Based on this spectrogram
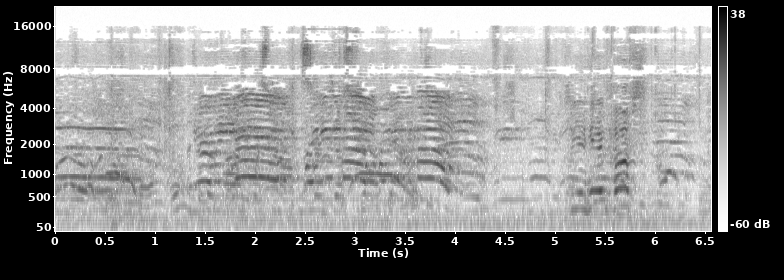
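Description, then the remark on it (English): A crowd gathered outside Brian Laundrie's house, many voices talking and calling over one another in a continuous, moderately loud babble, with a few raised shouts rising above the din. “Wow, okay, so this is like a crowd of people outside of Brian Laundrie's house.”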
